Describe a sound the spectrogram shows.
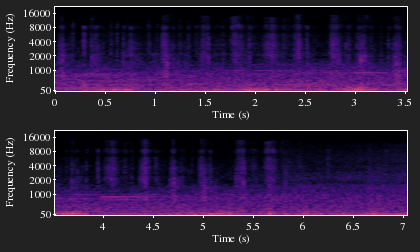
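Footsteps run quickly over dry ground.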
